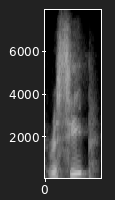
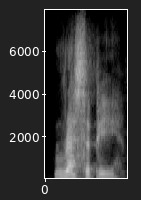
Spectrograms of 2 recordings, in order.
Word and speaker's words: recipe: the word receip okay this word is pronounced recipe recipe recipe good and this is probably one of the only times you guys where that e at the end of a word actually is pronounced um and it's it's more than likely because it comes from a different language and we've we've adopted it into our language okay so yes it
